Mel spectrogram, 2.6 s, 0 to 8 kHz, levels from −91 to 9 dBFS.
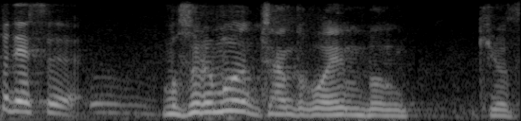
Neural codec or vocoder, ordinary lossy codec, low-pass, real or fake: none; Opus, 32 kbps; 7.2 kHz; real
